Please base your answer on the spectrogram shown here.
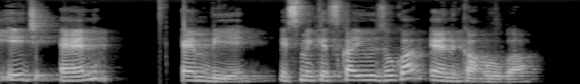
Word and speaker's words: MBA: अब MBA जो शब्द है ना, देखो वो देखने में तो कैसा लग रहा है कि व्यंजन से शुरू हो रहा है, व्यंजन से शुरू हो ही रहा है। ठीक है, शुरू तो वो व्यंजन से हो रहा है, लेकिन इसको पढ़ते क्या है? इसको पढ़ते हैं MBA, master of business administrative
